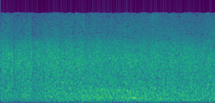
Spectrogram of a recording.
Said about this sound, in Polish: Bardzo serdecznie wszystkim dziękując dla siebie nawzajem. Bijmy brawo.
